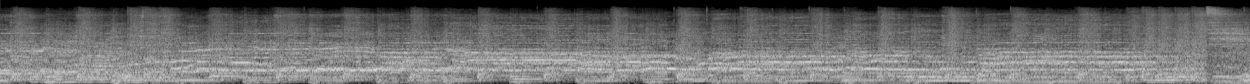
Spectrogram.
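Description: Live rock band playing: male lead vocals sung over drums keeping a steady beat, with nylon-string acoustic guitar and keyboards.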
